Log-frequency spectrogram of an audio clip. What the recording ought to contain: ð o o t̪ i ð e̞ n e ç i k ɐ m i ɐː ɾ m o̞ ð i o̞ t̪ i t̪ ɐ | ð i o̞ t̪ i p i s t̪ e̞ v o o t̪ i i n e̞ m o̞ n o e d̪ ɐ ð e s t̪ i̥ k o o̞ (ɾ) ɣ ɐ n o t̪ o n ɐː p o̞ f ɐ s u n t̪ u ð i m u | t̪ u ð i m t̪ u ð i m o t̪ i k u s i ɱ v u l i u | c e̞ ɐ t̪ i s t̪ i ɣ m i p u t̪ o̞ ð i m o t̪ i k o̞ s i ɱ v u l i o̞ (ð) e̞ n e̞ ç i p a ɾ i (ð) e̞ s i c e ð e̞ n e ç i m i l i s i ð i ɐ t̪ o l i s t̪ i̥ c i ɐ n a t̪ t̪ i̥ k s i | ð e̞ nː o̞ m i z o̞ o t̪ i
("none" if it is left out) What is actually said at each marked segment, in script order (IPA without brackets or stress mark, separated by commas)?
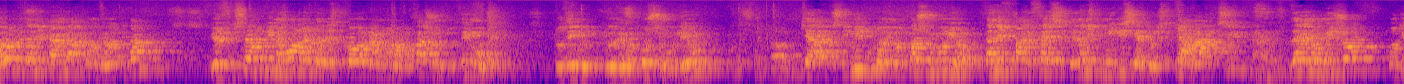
ɾ, ð, θ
